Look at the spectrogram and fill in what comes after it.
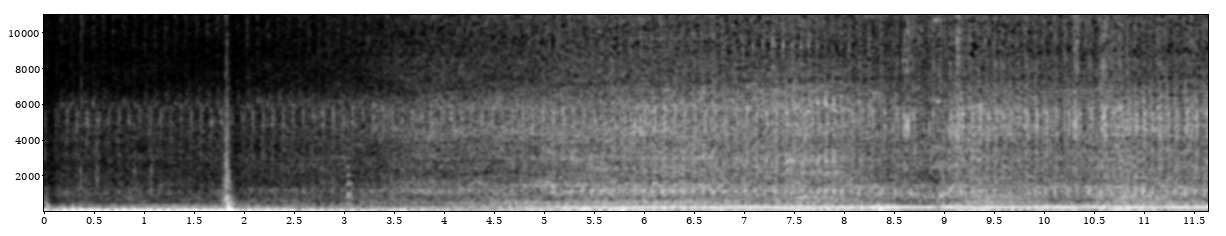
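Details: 2001 Subaru Impreza L 2.2L, manual, 155k miles, idling with an uneven, stumbling beat of about three dips a second. Cylinders 1 and 3 are misfiring despite a cleaned MAP sensor and new plugs, plug wires, coil pack and fuel filter.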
